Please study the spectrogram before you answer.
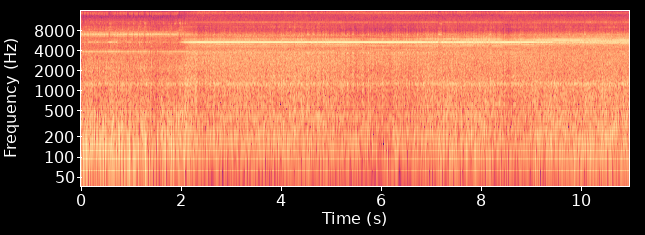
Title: Abnormal sound coming form ac fan belt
